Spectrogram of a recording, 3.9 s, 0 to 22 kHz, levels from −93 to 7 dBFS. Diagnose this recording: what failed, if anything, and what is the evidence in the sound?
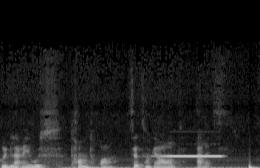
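From 2.25 s a 1.6 kHz tone swells into a squeal above the speech until 3.41 s. This is loudspeaker feedback squeal: the microphone keeps re-amplifying its own loudspeaker.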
